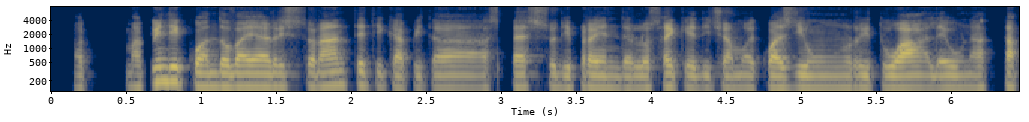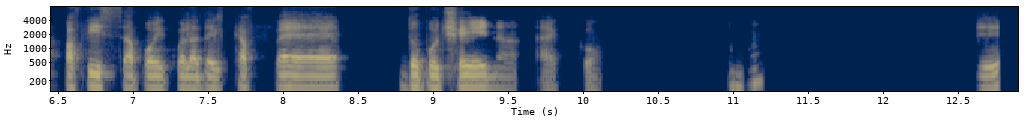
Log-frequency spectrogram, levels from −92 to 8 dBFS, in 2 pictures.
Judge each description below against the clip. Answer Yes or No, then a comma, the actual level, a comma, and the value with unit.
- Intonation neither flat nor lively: No, narrow, 1.4 semitones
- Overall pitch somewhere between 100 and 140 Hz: Yes, low, 135 Hz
